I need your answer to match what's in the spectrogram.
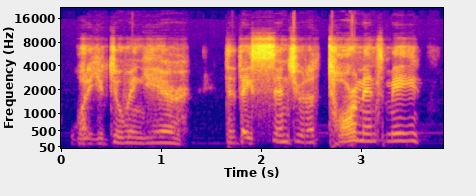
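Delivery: hissed, shouted outburst with rising pitch. Narrator voices Medusa turning toward the group at a pool, hissing and yelling. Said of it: "she hisses and yells out".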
